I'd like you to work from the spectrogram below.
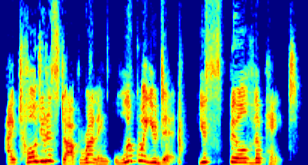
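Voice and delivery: loud, scolding teacher; a frustrated outburst at a kindergartner; reactive yelling. Shown as a demonstration. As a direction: yell at the child who spilled the paint. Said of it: "it might sound a little something like this".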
